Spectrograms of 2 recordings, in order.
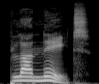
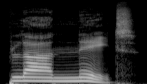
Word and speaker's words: planeet: This is the way we say planate. Planate unplanate or dplanate a planet or the planet. Planate. The emphasis here is on the second syllable.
